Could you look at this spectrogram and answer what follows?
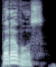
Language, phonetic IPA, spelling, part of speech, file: Russian, [pərɐˈvos], паровоз, noun, Ru-паровоз.ogg
- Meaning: 1. steam locomotive 2. any locomotive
